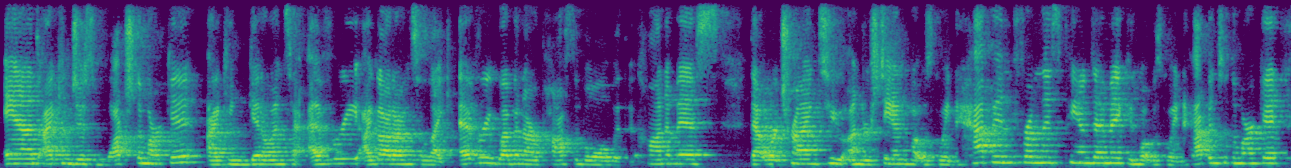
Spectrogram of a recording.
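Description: A middle-aged woman talking casually as a podcast guest, animated, acting out the voices she quotes. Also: medium pitch, brisk, few pauses, roomy sound, poor audio. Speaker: podcast guest, real estate investor and coach. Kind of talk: casual interview chat.

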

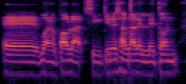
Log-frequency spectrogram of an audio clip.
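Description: A man from hosts a casual podcast in a halting way, often repeating his words. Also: lowish voice, monotone. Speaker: host, coach.

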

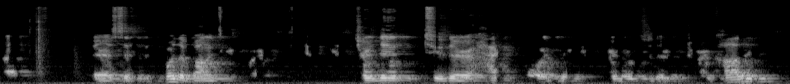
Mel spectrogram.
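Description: A very deep-voiced man speaking over a video call whose sound breaks up and loops with echo. He comes across distant and muffled, as if from across a room on a lo-fi line. His delivery is halting and full of fillers. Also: a little mellow. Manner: halting, many ums and uhs. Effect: breaking-up echoey video-call audio. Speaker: guest event organizer. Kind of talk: remote interview, promoting an event. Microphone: laptop on a video call.

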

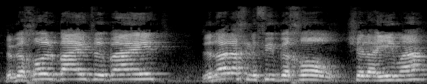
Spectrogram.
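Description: A man teaching a Torah lesson as a rabbi, animated and asking his listeners questions. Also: extremely high pitch, reverberant, rough recording.

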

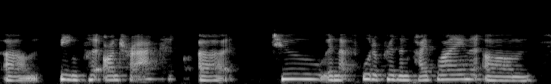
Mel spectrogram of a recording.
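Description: A young adult woman from Peru, raised in Los Angeles, speaking reflectively as a podcast guest with many pauses and restarts. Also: medium pitch, steady tone. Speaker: guest, racial equity educator. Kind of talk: casual interview talk. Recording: tinny phone-like line.

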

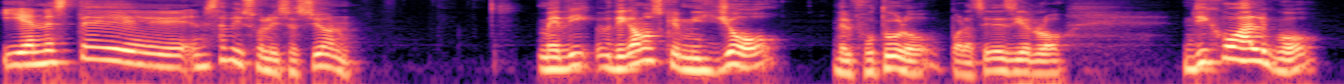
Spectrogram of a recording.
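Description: A man's voice: on the high side, sing-song, measured pace. Man hosting a motivational podcast. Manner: warm conversational, frequent "¿vale?" and "¿no?" tags; guides listener through affirmation exercise. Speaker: podcast host.

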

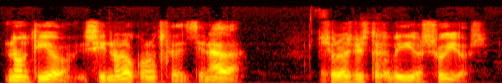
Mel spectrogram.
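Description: A man's voice: mid-range voice, fairly even intonation, moderate pace, a little mellow, dry recording, highs cut off. A man from Catalonia with a faint Catalan accent, chatting as a podcast guest, rambling, hunting for words and swearing casually. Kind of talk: casual chat.

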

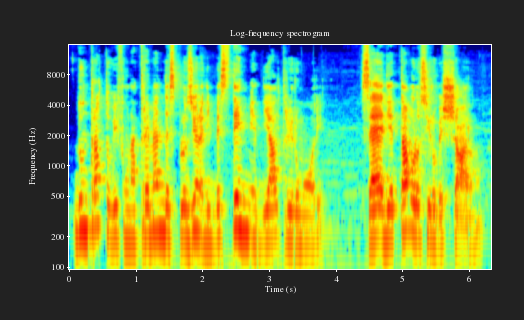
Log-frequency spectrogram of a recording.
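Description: A woman's voice: fairly low pitch, fairly quick, faint music behind. Woman narrating a classic adventure tale. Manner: steady, expressive storytelling. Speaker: audiobook narrator. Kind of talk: scripted narration of a classic novel.

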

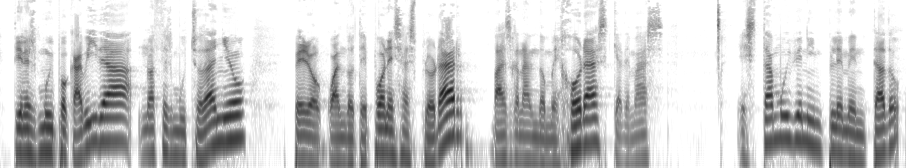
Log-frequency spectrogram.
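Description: A man's voice: mid-range voice, dry recording. Dry-sounding Andalusian man chatting. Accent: Andalusian Spanish. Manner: emphatic, colloquial, swears casually. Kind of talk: casual chat about video games.

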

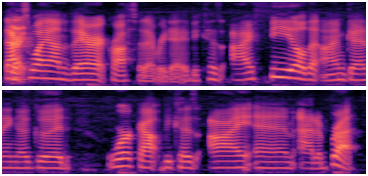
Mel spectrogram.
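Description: A young woman with a somewhat low voice chatting as a podcast guest. She rambles loosely and leans on filler words as she explains things. The sound is dry and close, with little room around it. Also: moderate pace, bright, forceful tone, clean tone, no echo. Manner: rambling, full of "like" and "um". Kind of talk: casual chat.

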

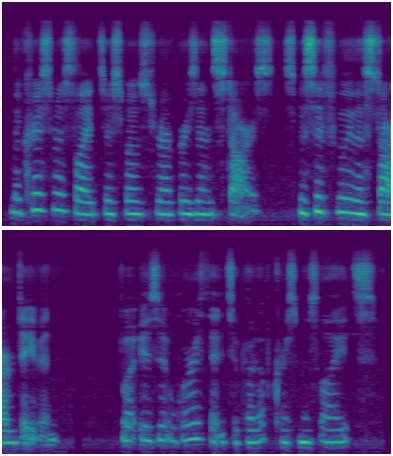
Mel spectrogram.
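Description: A woman reads a prepared talk with dry, deadpan humor. Her voice sits a bit high and stays flat in pitch. It sounds close and dry. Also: no echo, rough recording. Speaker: presenter. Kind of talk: scripted informative talk.

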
